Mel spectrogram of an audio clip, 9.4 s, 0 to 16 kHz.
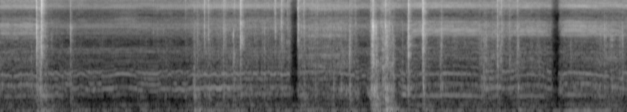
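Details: Emerson VCR765, Orion-made, around 1990, playing a tape. A whirring motor tone wavers in pitch with sporadic clicks and clatters from the transport mechanism. Belts feel crusty but belt slipping was ruled out; the unit struggles to eject and may need lubrication.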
